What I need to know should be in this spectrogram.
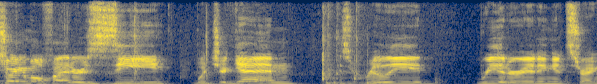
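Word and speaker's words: Dragon Ball FighterZ: pronouncing Dragon Ball Fighter Z or Dragon Ball Fighters? Dragon Ball Fighter Z?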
